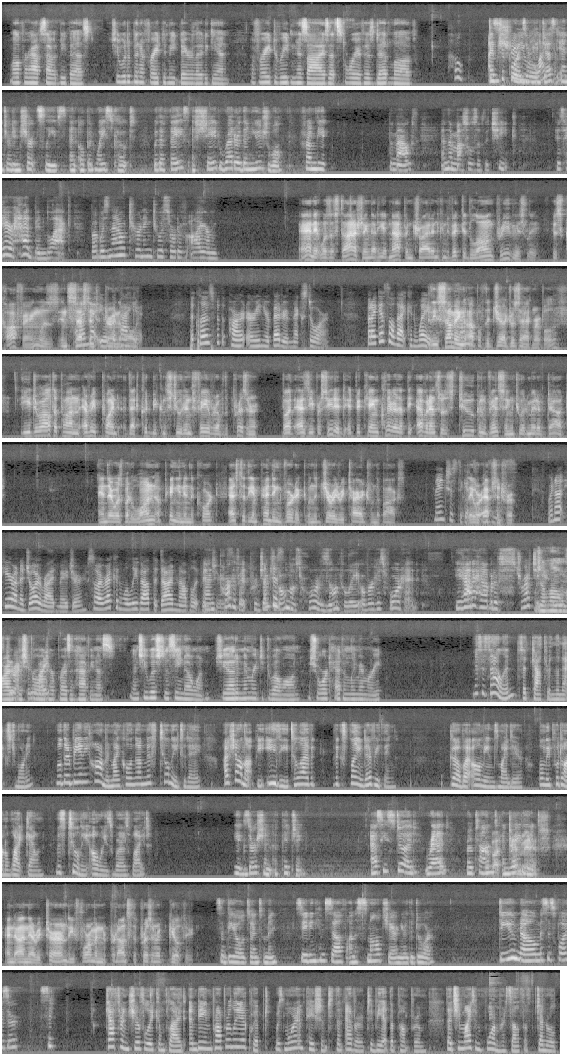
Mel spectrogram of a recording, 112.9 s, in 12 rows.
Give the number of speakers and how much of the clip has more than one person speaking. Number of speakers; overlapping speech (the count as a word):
six, about 8%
